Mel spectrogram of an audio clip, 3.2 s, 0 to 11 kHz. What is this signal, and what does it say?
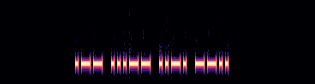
Morse code, heard as a keyed tone, about 40 wpm, 690 Hz. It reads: W3FZ
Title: USA Call Signs - 3x Character Spacing - 40wpm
